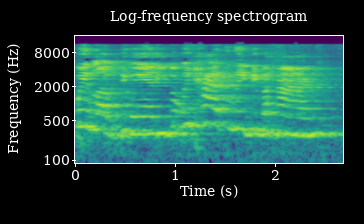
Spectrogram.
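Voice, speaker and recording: A woman puts on a squeaky character voice at a high pitch and fairly quick pace, with ordinary pitch variation. Strong echo and clear background noise fill the recording. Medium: stage play. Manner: sugary.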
